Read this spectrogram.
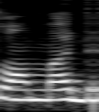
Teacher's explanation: صاد حرف مستعلیہ میں سے ہے، ٹھیک ہے۔ صاد کو ہم ہمیشہ موٹا کر کے پڑھتے ہیں اور دال پہ قلقلہ ہی ہوگا، ٹھیک ہے۔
